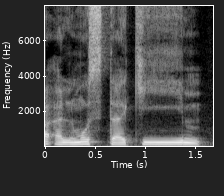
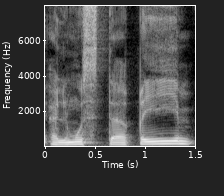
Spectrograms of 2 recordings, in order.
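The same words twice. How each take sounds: First: Slow "al-mustaqim" with plain K for Q; Kaf replacing Qaf. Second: Weight the Q of "al-mustaqim" at the back of the mouth; emphatic Qaf. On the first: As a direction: lighten the Q of "al-mustaqim" into a K. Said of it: "et pas". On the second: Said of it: "emphatique. Donc on dit". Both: Shown as a demonstration.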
